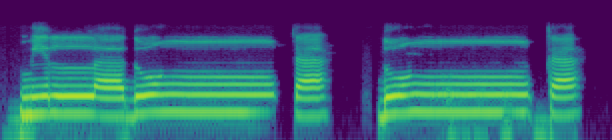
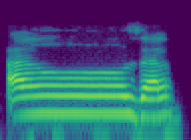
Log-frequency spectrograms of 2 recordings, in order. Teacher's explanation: yang lain itu dia samar ya samar tidak terlalu n ng bunyinya tidak ng tapi di pertengahan antara n dengan ng ya ada di pertengahan ee jadi dia samar ya itu ada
